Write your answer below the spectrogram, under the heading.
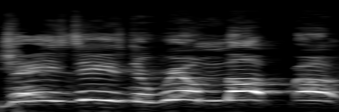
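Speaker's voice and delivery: shouting. Retelling a random man on a crowded train: imitating a stranger yelling. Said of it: "he just started yelling out of the nowhere".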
